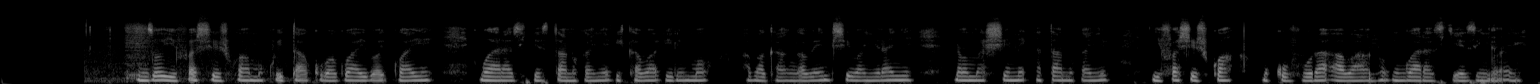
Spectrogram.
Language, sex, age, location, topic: Kinyarwanda, female, 18-24, Kigali, health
